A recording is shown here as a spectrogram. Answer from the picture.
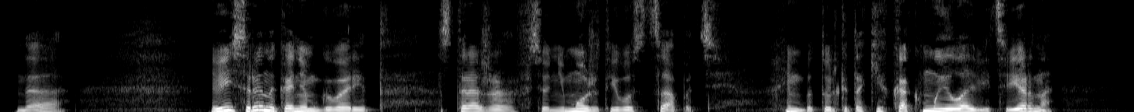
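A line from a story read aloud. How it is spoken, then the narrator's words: Gloomy. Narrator (Russian): мрачно проговорил Фарик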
